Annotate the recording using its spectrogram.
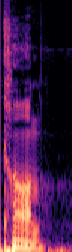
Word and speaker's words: Caen: I went over to, I think it's pronounced Caen, C-A-E-N, in northern France.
